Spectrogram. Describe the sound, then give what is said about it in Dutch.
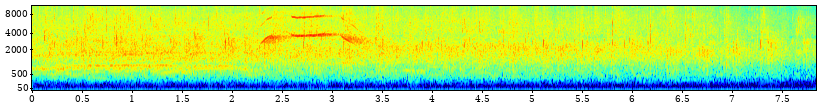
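An audience claps steadily for about eight seconds for a row of people, a dense, even wash of applause that fades slightly toward the end, with a brief high whistle cutting through early on. “Laten we ze een applaus geven.”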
